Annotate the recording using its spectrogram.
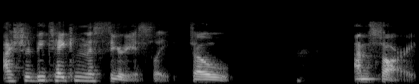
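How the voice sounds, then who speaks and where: A man's voice: mid-range voice, very animated, pushed and bright, full character voice. A man reading the part of a composed, wry ex-lover who crashes a wedding, in a staged play reading over a video call. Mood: earnest. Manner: measured, wry, earnest. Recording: muffled video call audio.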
